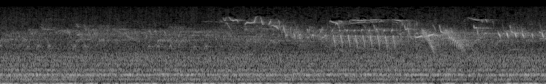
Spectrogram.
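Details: Honey bees buzzing steadily in nature, a low droning hum with layered overtones, while small birds chirp and twitter high above throughout.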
